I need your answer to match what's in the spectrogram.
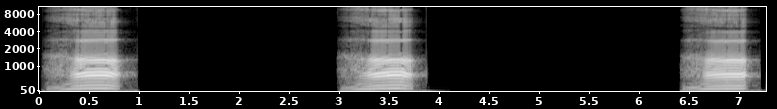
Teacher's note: ہا کی آواز حلق سے بغیر رگڑ کھائے نکلتی ہے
